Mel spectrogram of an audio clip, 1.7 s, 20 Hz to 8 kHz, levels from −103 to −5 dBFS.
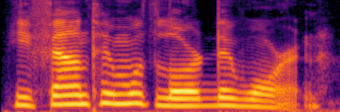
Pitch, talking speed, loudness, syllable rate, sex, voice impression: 210 Hz, 245 wpm, -16 LUFS, 5.8 syllables/s, female, feminine, adult-like, tensed, powerful, slightly hard, clear, fluent, calm, slightly friendly, elegant, lively, slightly strict, slightly intense, sharp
